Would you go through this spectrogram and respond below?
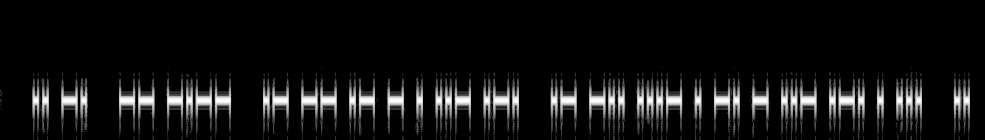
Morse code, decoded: IN MY AMATEUR ADVENTURES I

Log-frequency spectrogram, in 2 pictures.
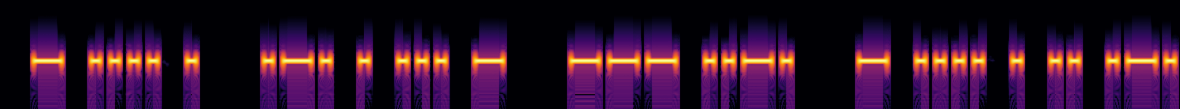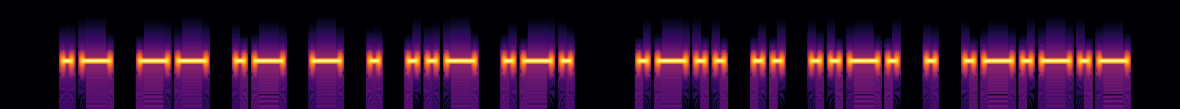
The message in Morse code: THE REST OF THEIR AMATEUR LIFE.

